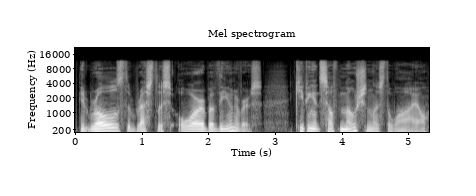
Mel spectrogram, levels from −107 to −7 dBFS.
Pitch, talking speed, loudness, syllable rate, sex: 115 Hz, 145 wpm, -19 LUFS, 4.8 syllables/s, male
